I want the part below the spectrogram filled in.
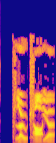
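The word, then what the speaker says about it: плохая: So, if we said plakhaya, pronounced plokaya, it would mean bad, but would have to be used with a feminine noun.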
